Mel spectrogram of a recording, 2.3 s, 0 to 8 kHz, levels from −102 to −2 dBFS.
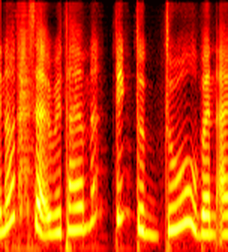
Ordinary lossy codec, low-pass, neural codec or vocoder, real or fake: none; none; codec, 16 kHz, 0.3 kbps, FocalCodec; fake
